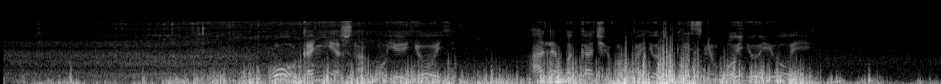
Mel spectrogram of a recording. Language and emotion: Russian, positive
